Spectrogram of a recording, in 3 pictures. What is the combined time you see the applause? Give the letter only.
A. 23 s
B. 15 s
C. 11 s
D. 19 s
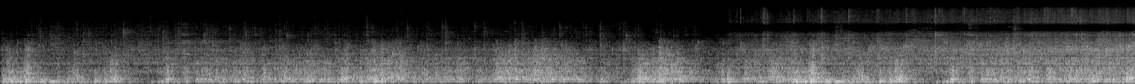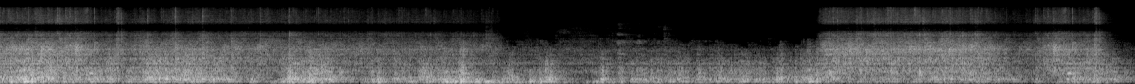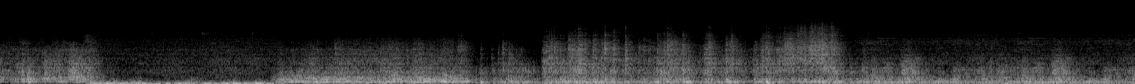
D.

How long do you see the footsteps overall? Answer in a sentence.
You can't hear the footsteps here.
